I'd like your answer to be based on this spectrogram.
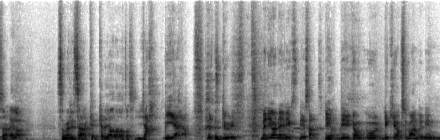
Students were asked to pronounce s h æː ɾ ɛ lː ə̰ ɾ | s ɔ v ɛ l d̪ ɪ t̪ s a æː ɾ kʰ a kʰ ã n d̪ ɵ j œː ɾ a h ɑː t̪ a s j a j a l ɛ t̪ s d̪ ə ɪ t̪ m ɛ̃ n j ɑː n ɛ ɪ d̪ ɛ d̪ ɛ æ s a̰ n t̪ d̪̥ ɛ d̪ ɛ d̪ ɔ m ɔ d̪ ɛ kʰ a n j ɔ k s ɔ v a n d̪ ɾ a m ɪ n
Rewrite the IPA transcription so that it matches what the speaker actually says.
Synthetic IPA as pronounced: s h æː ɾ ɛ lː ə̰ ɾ | s ɔ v ɛ l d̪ ɪ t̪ s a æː ɾ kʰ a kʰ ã n d̪ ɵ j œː ɾ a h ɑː t̪ a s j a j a l ɛ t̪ s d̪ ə ɪ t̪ m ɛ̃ n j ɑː n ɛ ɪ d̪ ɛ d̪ ɛ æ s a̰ n t̪ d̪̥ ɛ d̪ ɛ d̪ ɔ m ɔ d̪ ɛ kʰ a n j ɔ k s ɔ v a n d̪ ɾ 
